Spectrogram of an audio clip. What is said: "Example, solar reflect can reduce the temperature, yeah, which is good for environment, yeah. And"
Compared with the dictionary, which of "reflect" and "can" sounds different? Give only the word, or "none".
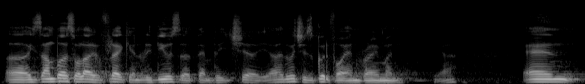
reflect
